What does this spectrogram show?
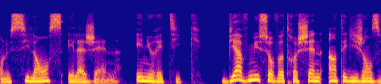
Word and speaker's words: énurétique: Énurétique se prononce énurétique.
